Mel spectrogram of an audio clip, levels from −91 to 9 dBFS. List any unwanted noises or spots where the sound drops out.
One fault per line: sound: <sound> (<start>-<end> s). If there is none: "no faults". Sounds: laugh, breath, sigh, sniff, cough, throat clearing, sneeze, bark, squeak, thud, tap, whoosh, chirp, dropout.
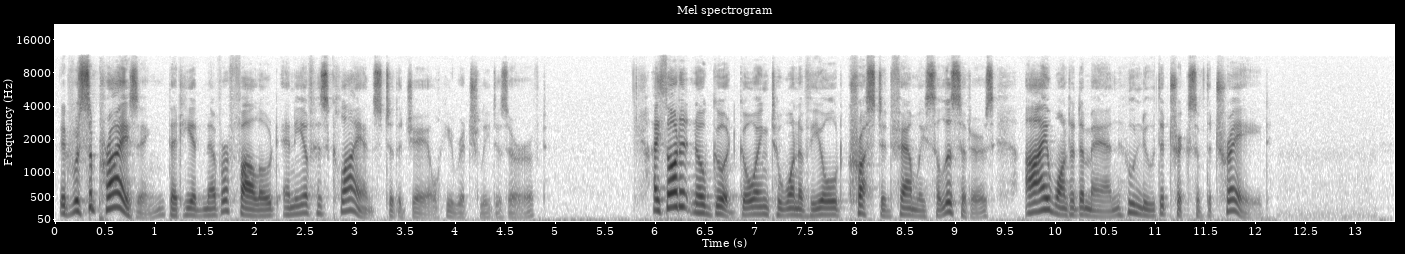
no faults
